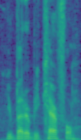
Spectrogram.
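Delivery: low, hushed ominous warning. Retold or imitated. A clerk warning a rafter in a low ominous voice. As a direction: warn her darkly, like a cashier with a secret. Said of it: "such an ominous voice".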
